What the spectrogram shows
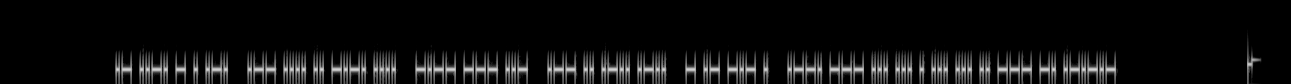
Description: Morse code, heard as a keyed tone, about 40 wpm, 700 Hz. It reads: AFTER WHICH YOU WILL TAKE POSSESSION.
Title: Sentences from Top 1400 Words 40wpm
